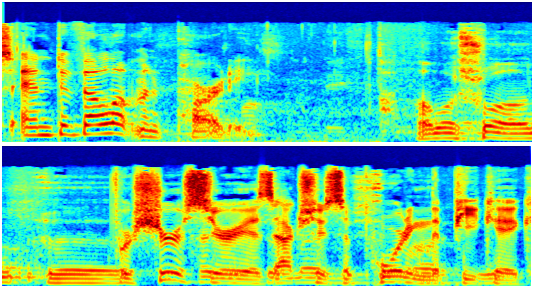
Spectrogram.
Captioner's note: through translator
